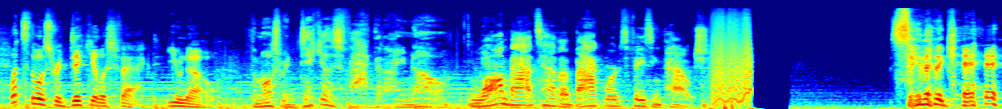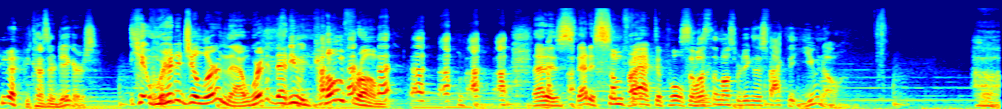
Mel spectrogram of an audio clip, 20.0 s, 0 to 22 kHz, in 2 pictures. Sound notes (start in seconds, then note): 7.0 record scratches; 9.2 laughs; 12.7 laughs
